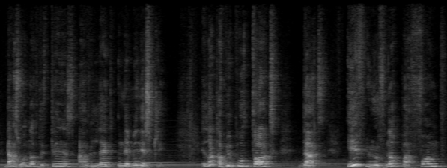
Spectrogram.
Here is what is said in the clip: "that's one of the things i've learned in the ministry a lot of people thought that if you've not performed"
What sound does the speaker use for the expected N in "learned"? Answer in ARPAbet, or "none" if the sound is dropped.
none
